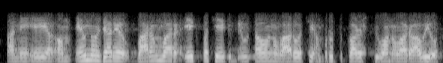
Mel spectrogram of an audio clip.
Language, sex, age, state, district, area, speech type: Gujarati, male, 18-30, Gujarat, Anand, urban, conversation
